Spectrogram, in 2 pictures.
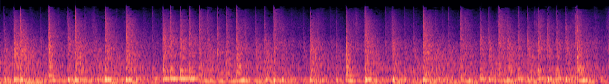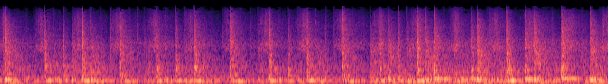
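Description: Background music: a fast, steady drum-kit beat over a moving bass line.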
